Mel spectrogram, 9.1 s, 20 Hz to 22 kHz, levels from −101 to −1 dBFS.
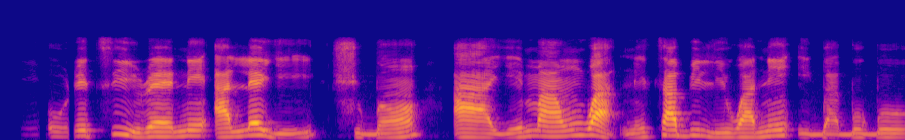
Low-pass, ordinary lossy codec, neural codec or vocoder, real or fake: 7.2 kHz; none; none; real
